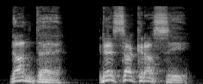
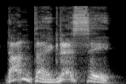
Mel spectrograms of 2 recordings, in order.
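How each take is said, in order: First: Higher, urgent call for Dante; first call, pitched up and quick. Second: High, slow, far-carrying call; second call, slow and long, higher still; drawn-out call. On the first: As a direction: shout into the dark for a lost friend. Calling for a missing comrade. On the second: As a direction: stretch the name out as if calling from afar. Calling again, drawn out. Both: A narrator's reading.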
